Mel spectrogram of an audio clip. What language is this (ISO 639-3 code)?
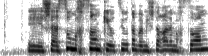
heb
